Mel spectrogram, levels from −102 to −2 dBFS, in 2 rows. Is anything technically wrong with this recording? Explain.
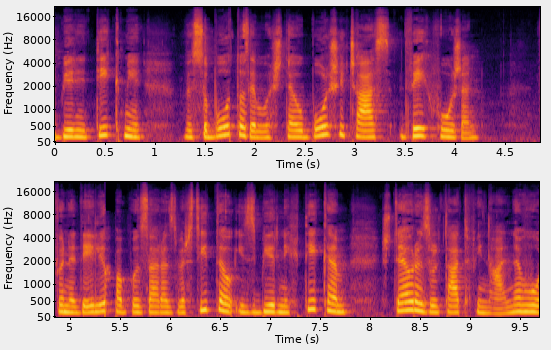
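Yes. This speech has compressed frames skipped twice: at 1.86–1.93 s, just before "bo štel boljši čas", and at 5.30–5.40 s, before "pa bo za razvrstitev". Each time roughly a tenth of a second of coded audio never plays. The decoder jumps straight past frames that were missing or damaged, and the audio jumps ahead at the join. The waveform shows a brief discontinuity, and the spectrogram shows a thin vertical seam where harmonics jump.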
